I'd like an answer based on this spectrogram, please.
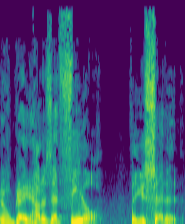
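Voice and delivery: high-pitched enthusiastic question; retold encouragement. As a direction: cheer him on, pitched well up. Retold encouraging reply to teen.

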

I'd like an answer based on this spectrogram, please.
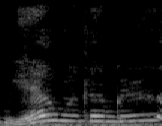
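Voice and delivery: high, excited mock reply; giddy girlish yes; eager yes. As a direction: jump at the invite, voice up high. Excited reply to mom's invite.

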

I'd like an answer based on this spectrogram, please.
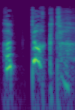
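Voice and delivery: very high-pitched excited exclamation; excited cry. A narrator's reading. Nervous little man learns a guest is a doctor, excited. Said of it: "cried Thaddeus Sholto excitedly".

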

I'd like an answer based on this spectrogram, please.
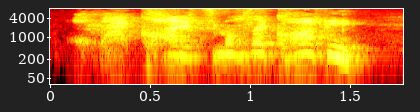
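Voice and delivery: hushed, high, breathless amazement; awed whisper. Real, not acted. Smelling the coffee candle, awed whisper. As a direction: whisper it softly in wonder.

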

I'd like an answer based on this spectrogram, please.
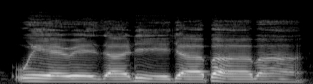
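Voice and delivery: very slow, dragged-out mock question; mocking slow talk. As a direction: drawl it out as if everything is in slow motion. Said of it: "Everything I slowed".

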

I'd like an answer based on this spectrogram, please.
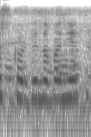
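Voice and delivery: usual speaking voice

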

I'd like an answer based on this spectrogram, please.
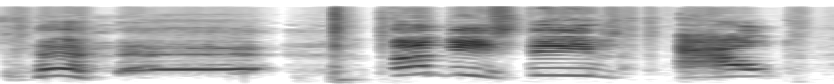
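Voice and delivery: slow laughing shout over the card; delighted laughing yell. Real, not acted. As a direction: crow it out through laughter.

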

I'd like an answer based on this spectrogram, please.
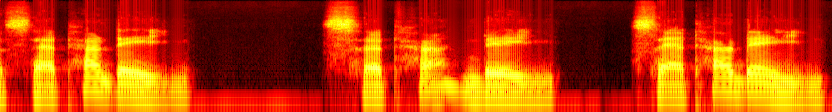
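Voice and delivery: slow স্যাটারডে, no r, ending ডেই; right Saturday. Shown as a demonstration. Teacher repeats the correct form slowly. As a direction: stretch স্যাটারডে, no r. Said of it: "এভাবে উচ্চারণটা হবে".

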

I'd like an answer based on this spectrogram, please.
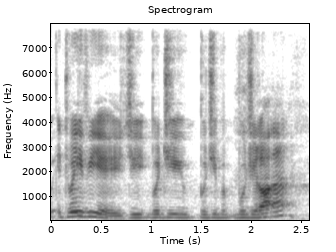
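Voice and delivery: ordinary delivery

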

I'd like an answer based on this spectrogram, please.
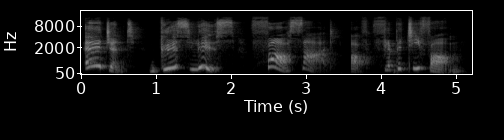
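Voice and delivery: high, urgent put-on caller; disguised voice. Pig on the payphone faking an emergency. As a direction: squeak out an urgent alarm in disguise. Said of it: "disguising his voice".

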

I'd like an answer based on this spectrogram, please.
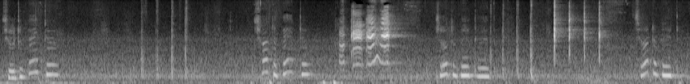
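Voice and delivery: high cooing call to a pet; high-pitched pet-calling coo; high sing-song baby talk. Acted. Coaxing pet parrot to talk.

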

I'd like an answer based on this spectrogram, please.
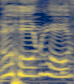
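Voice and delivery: high-pitched imitated wail; hammed-up high cry; mock crying.

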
